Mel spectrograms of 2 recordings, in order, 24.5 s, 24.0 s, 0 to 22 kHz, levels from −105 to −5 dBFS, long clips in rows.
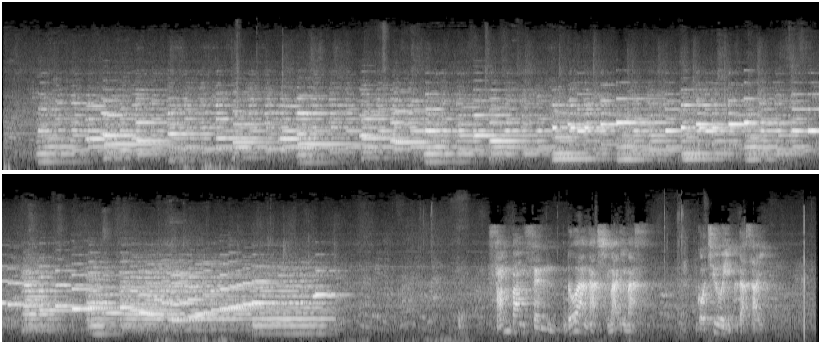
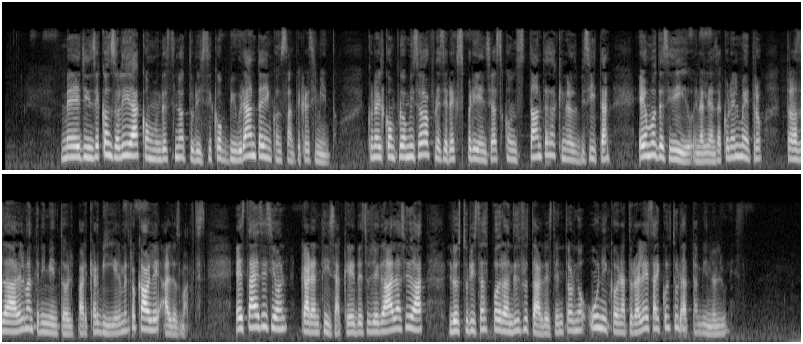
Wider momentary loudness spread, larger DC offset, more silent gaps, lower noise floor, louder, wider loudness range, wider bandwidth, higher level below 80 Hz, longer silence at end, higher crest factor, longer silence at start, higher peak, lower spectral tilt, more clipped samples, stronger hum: first, 17 LU vs 12 LU; neither; neither; second, -42 dBFS vs -69 dBFS; first, -20 LUFS vs -28 LUFS; about the same, 5 LU vs 5 LU; about the same, 12 kHz vs 12.5 kHz; first, -64 dBFS vs -74 dBFS; second, 0.05 s vs 1.1 s; about the same, 18 dB vs 22 dB; second, 0.05 s vs 0.9 s; first, -2 dBFS vs -6 dBFS; second, -3 dB/octave vs -6 dB/octave; neither; neither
